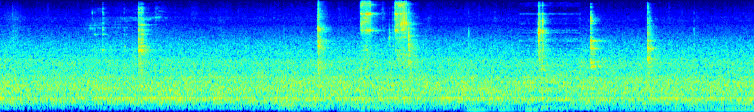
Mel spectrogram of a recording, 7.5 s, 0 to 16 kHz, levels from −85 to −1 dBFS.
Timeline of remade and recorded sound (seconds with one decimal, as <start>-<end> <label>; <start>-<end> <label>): 0.0-5.2 recorded; 5.2-5.8 remade; 5.8-7.5 recorded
